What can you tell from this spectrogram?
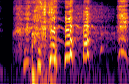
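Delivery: a high burst of laughter. Real, not acted. Co-host laughs at the mayor's quoted text, high laughter.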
